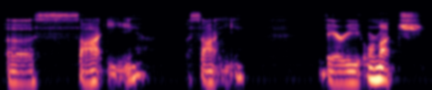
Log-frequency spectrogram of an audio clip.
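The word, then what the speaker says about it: açaí: It's pronounced acai.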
